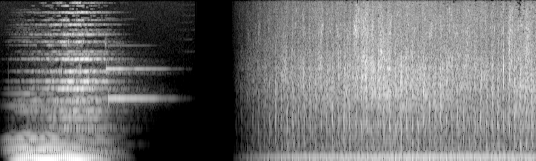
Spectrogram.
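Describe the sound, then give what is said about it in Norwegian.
A low musical tone fades out, and after a short silence a helicopter's rotor chop rises and holds steady, a loud, throbbing whir; a helicopter in a police search of the area around a home. “Helikopter, hunder og søkekjeder av politifolk finkjemmet området rundt Sølve og Irenes bolig.”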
